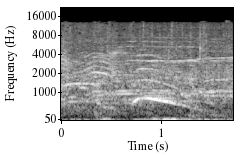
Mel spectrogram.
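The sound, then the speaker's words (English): A church audience claps steadily in a dense, continuous wash of applause, with crowd voices mixed underneath and a single voice rising briefly above the noise. “You might as well leave while everybody's clapping so nobody will see you.”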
